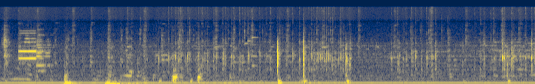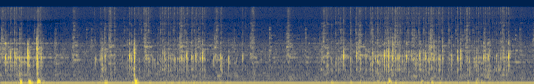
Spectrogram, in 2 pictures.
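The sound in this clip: Many faint, irregular clicks from play in an online game tap out in scattered bursts over a steady low hum.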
